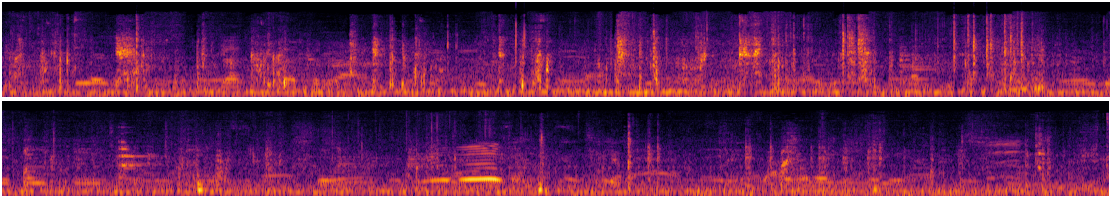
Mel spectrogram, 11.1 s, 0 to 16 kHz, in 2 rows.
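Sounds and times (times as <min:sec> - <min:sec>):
people shouting and chattering: 0:00.0 - 0:11.0
steady background noise: 0:00.0 - 0:11.0.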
